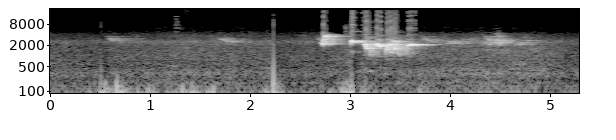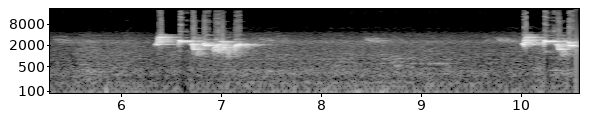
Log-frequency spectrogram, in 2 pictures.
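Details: Purebred Diyala bulbul singing as a tutor for young birds: short, rich warbled phrases around every three to four seconds, with soft single notes between and low background rumble.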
